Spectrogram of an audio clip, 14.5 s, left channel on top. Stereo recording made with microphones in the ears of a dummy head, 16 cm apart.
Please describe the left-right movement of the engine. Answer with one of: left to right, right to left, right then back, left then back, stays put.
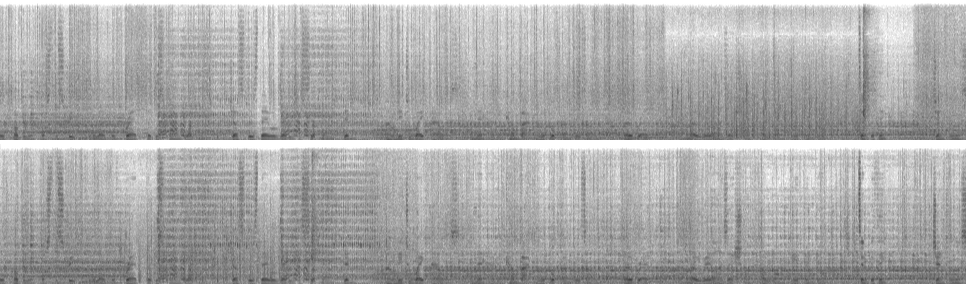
stays put.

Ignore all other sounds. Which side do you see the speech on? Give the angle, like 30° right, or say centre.
60° right.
